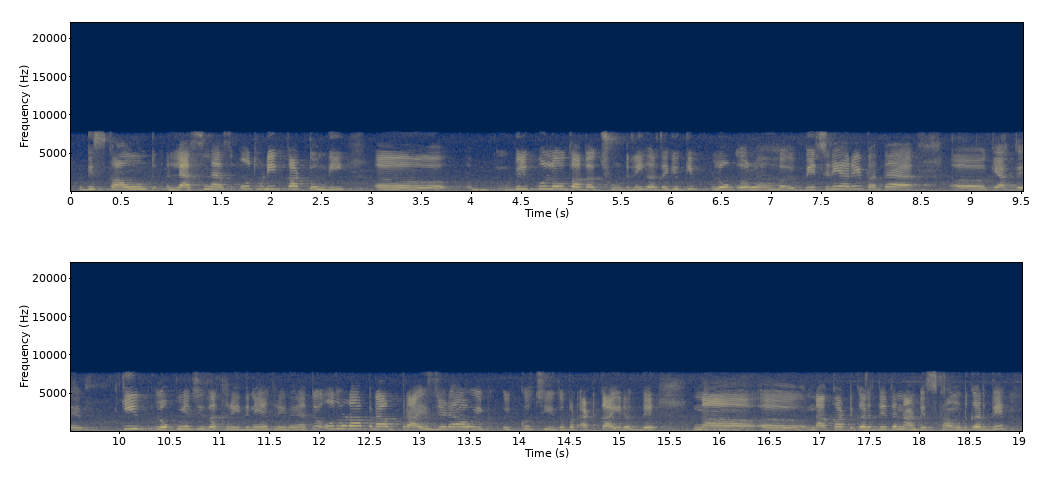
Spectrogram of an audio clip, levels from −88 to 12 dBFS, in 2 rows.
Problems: echo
